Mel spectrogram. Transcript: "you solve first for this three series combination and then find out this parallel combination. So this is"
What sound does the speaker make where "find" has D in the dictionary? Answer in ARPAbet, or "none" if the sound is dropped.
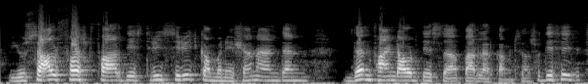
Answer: D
